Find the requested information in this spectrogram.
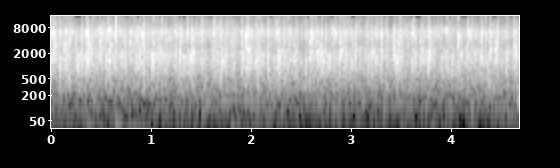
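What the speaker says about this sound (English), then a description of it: "let's give them a round of applause" Applause for first responders at a September 11th remembrance ceremony, a continuous, even wash of many hands clapping from a crowd, moderately distant and sustained throughout.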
